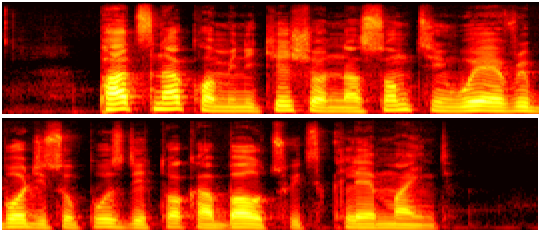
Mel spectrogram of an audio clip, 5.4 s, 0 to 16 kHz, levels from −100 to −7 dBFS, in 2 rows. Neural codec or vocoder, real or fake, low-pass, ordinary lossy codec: none; real; 14.4 kHz; none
